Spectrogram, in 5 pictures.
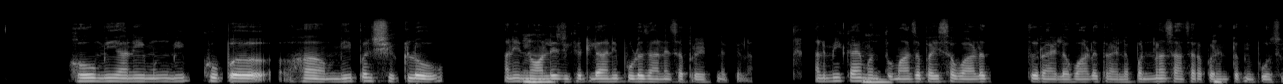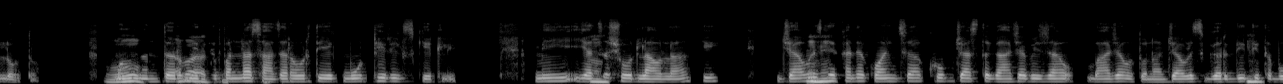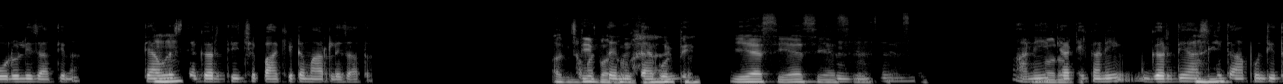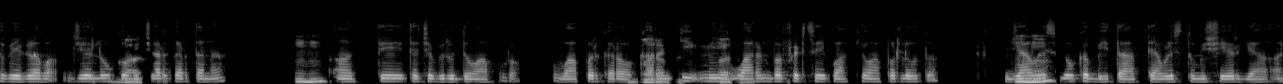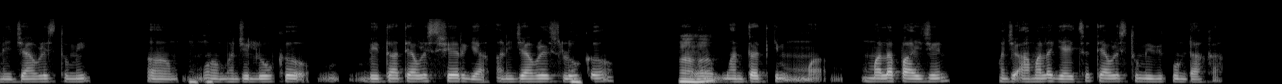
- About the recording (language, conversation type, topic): Marathi, podcast, अपयश आलं तर तुम्ही पुढे कसे जाता?
- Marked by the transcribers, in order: tapping; other background noise; in Hindi: "क्या बात है!"; in English: "रिस्क"; laughing while speaking: "बरोबर. अगदी"; other noise; in English: "शेअर"; in English: "शेअर"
